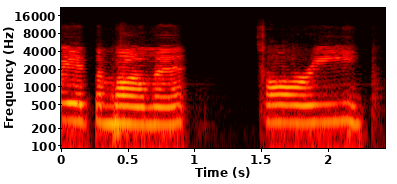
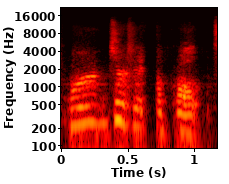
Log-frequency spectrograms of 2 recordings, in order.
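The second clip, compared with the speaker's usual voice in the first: ordinary delivery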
